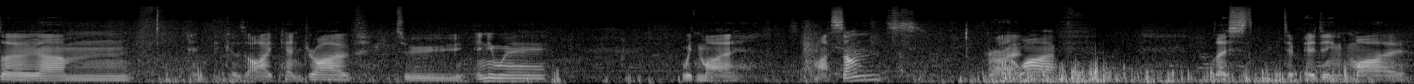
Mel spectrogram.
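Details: Man aged 39 with aphasia after an AVM stroke at 34, initially global aphasia, now described as more receptive, with right-side disability, speaking English in an interview; aphasia.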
